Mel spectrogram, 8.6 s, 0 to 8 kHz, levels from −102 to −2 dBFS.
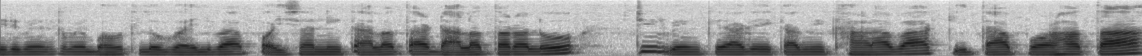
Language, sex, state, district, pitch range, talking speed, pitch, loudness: Bhojpuri, male, Bihar, Muzaffarpur, 120-130 Hz, 145 wpm, 125 Hz, -19 LUFS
